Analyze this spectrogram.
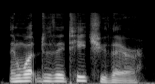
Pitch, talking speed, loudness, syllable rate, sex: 125 Hz, 270 wpm, -18 LUFS, 6.3 syllables/s, male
